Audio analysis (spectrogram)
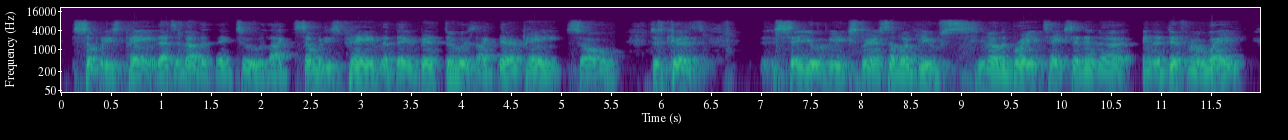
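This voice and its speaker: A man hosts a loose, casual chat in a low voice, swearing freely and laughing between stories. The sound is roomy and echoey, and it comes across dull and muffled. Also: steady tone, moderate pace, mellow. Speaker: podcast host. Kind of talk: casual conversation.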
